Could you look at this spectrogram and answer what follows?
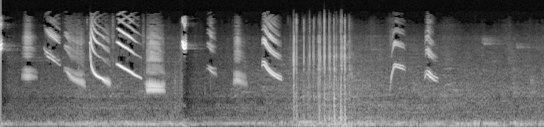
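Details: Warm-up song of a green-winged saltator: a run of loud, clear whistles that each drop sharply in pitch, delivered in quick succession. A burst of rapid clicking follows, then a few more falling whistles.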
